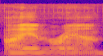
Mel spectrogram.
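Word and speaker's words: Ayn Rand: a follower of and iron rand supposed to be pronounced iron rand i believe but anyways he's really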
